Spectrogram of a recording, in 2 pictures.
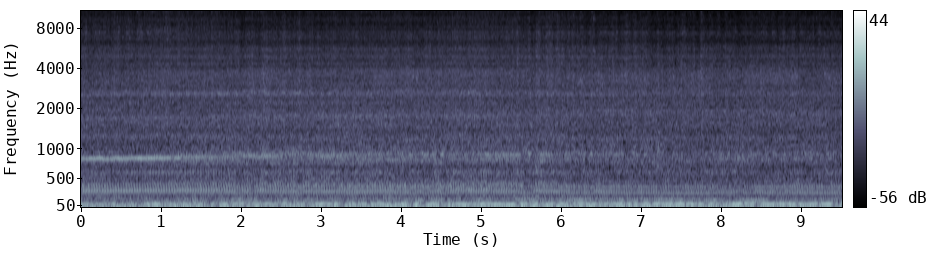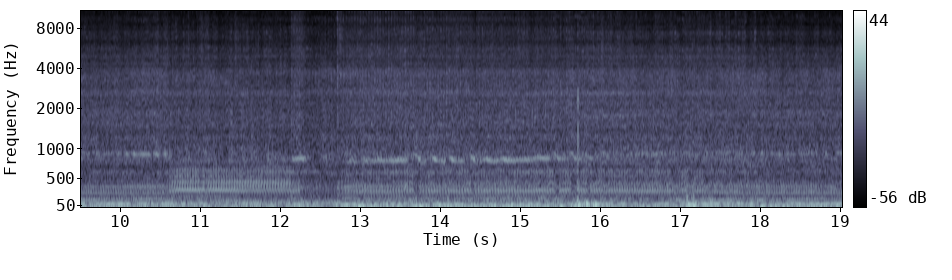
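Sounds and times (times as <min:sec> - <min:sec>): go-kart engine running: 0:00.0 - 0:19.0.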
